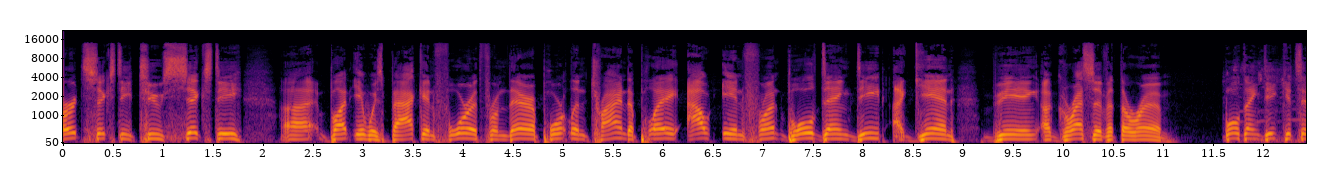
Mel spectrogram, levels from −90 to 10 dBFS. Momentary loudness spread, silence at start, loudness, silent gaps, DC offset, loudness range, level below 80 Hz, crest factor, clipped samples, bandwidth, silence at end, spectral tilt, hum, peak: 5 LU; 0 s; -18 LUFS; none; under 0.1%; 1 LU; -42 dBFS; 16 dB; under 0.1%; 14 kHz; 0 s; -6 dB/octave; none; 0 dBFS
